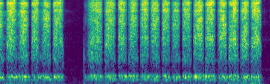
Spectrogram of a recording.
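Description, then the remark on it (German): Chalk scratching in quick, rhythmic strokes, a short burst, a brief pause, then a longer run of steady scraping. Fairly loud and gritty, with no voices. “da ist sie, die Kreide.”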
